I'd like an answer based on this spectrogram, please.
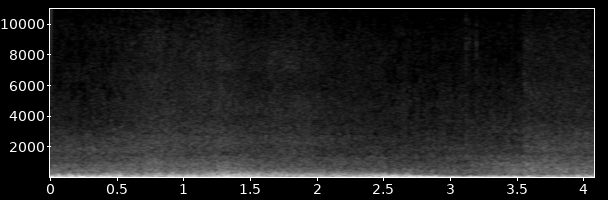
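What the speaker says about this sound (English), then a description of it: "waiting for a wave that gives me lots of foam leading back out as it retracts here" Surf at Spurn Point washing up and then draining back out across the shore in a steady foamy rush, with a broad continuous roar and wind buffeting the microphone.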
